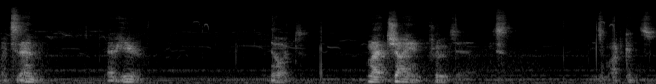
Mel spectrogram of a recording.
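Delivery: hushed conspiratorial voice. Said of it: "conspiratorially and with voices hushed".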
